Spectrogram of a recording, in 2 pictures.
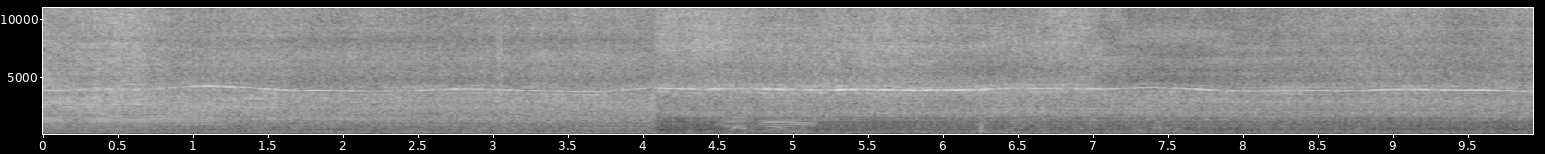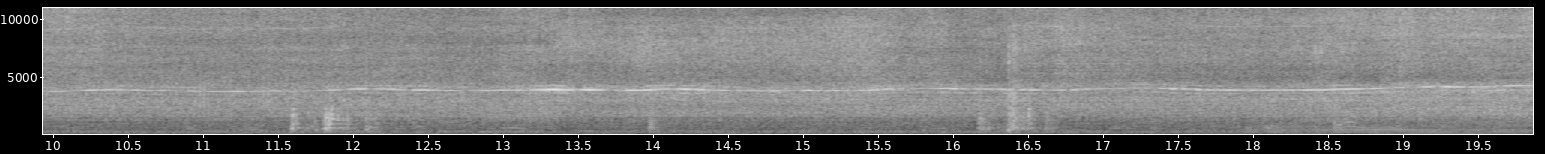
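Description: A table saw whines steadily.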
